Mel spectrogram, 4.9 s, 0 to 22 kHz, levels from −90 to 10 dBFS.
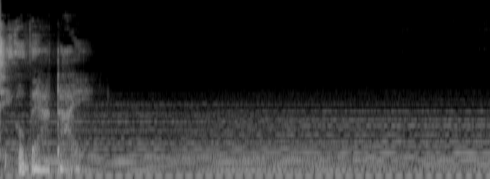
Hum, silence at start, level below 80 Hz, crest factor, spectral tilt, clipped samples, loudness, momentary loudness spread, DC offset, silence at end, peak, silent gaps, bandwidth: none; 0 s; -46 dBFS; 26 dB; -4.5 dB/octave; under 0.1%; -37 LUFS; 15 LU; under 0.1%; 0 s; -10 dBFS; none; 15 kHz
